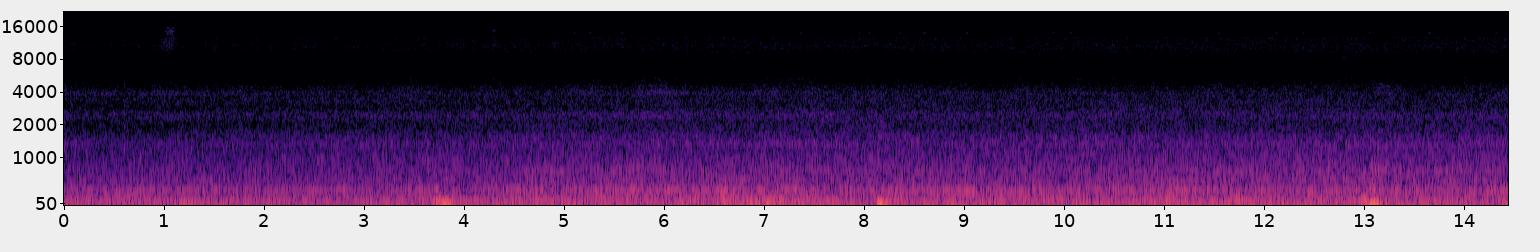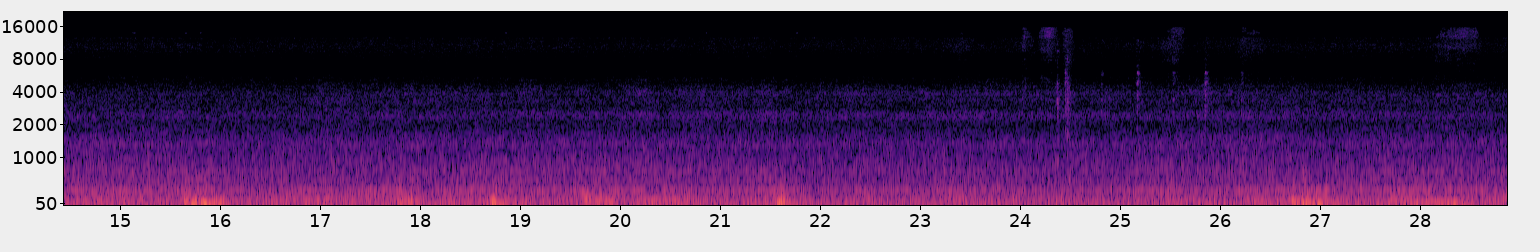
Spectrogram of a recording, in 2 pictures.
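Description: Honda Civic driving: a steady rumble of engine and road noise, with a few short low thumps at irregular intervals.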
